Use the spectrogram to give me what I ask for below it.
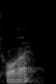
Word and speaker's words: Troyes: in the top 100 uh board games called trois it's pronounced tua and this is tua dice which um has a similar i guess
